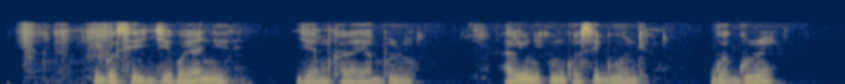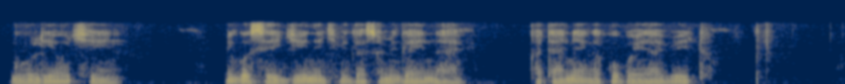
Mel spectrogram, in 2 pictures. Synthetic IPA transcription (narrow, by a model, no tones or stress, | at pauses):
miɡo̞seɟiβojaniɾe | ɟemukʰalajabulu | alondikumukosiɡuːndi | ɡwaɡuɾe | ɡuliwociːna | miɡo̞seɟiineɟimiɡasomiɡajinaβi | kataneːŋɡakuβojeɾaβiːtʰu̥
